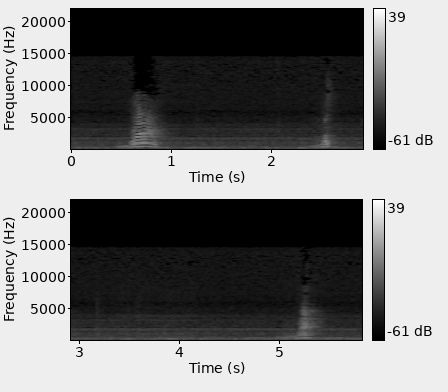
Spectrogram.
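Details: Pet cat named Wanjai, kept indoors, meowing three times at roughly two-second gaps; each meow is short and harmonic-rich, with the first one loudest and the later two softer, over a quiet room background.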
